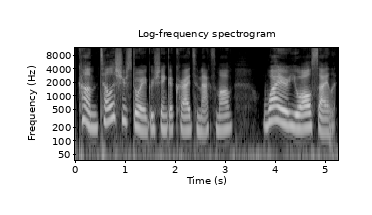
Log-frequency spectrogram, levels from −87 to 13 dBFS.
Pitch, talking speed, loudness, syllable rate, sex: 210 Hz, 160 wpm, -17 LUFS, 4.6 syllables/s, female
